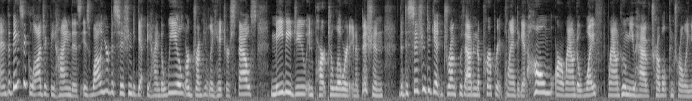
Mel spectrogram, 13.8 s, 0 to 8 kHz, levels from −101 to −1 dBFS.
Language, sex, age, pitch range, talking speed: English, female, 20-39, 180-230 Hz, 215 wpm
